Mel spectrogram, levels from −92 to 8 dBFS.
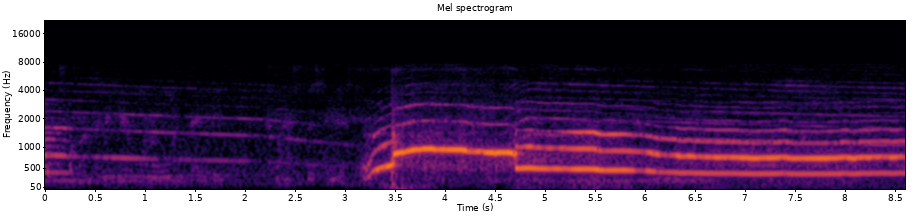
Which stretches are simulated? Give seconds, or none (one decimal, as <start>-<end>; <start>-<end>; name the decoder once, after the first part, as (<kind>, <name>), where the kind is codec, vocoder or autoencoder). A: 2.5-4.5 (codec, DAC)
